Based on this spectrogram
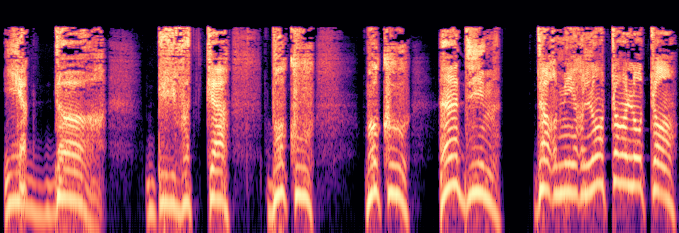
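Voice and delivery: slow, loud, grating pidgin with drawn-out words. A narrator's reading. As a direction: grate out each fragment high and forceful. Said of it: "répondit Cro-Bleu d'une voix grinçante".

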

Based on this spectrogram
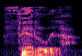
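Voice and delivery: soft, whispery incantation; murmured spell. A narrator's reading. Lupin splints Ron's leg, murmuring the spell. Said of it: "et murmura".

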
